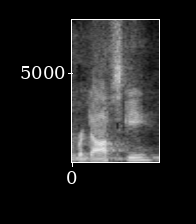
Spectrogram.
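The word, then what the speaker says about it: Rudofski: please special agent rodofsky that's r-u-d-o-f-s-k-i and it's pronounced Rudolph and then ski sure how you doing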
